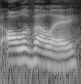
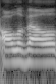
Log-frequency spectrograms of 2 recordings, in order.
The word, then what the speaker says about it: Olivelle: the name so it's it's technically said all of LA we say all of LA Olive L target tarjay we don't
